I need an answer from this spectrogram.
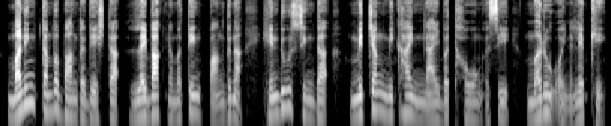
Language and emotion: Manipuri, neutral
